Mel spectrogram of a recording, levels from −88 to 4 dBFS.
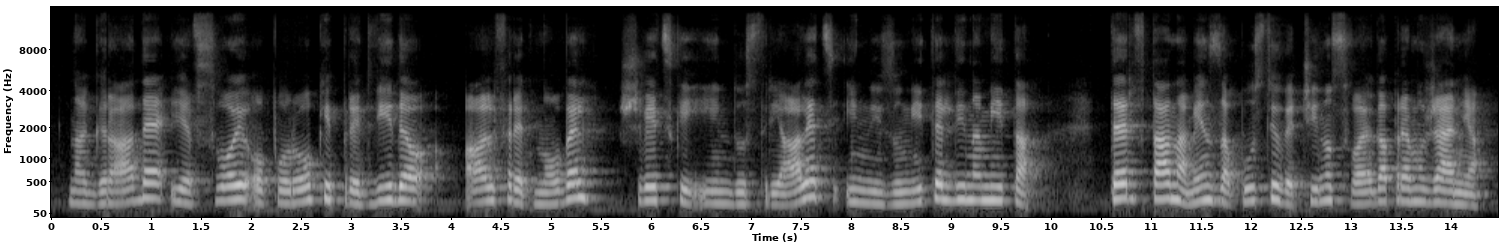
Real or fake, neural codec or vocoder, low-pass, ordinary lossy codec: fake; codec, 44.1 kHz, 7.8 kbps, DAC; 14.4 kHz; none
